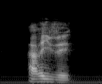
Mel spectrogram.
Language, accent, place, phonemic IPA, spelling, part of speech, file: French, France, Lyon, /a.ʁi.ve/, arrivés, verb, LL-Q150 (fra)-arrivés.wav
- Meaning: masculine plural of arrivé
